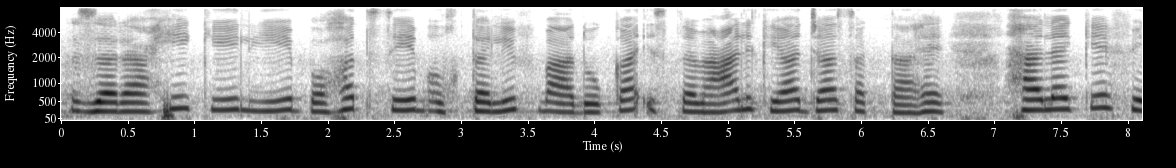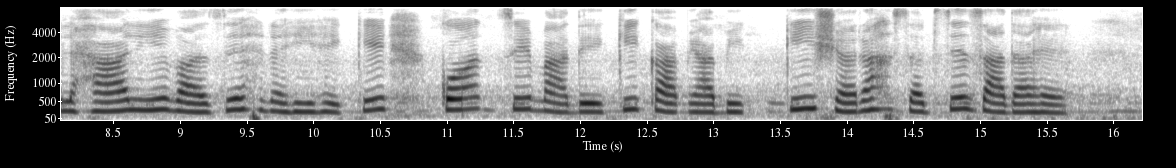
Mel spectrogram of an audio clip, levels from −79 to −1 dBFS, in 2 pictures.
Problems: constant background noise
